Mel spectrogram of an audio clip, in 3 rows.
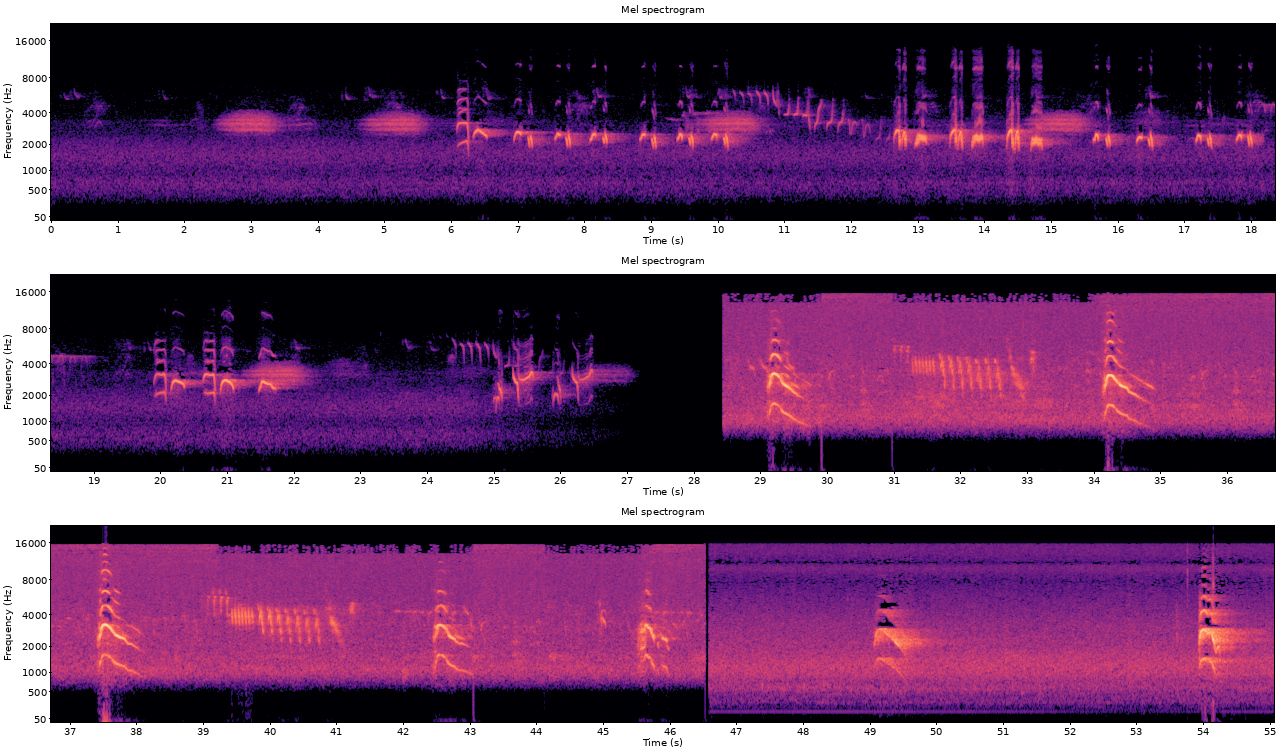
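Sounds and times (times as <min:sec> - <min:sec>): hissy background: 0:00.0 - 0:25.9, 0:28.4 - 0:55.0
birds chirping: 0:28.5 - 0:46.6, 0:48.6 - 0:50.2, 0:53.5 - 0:55.0
rapid bird trill: 0:28.8 - 0:46.5.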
